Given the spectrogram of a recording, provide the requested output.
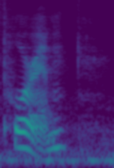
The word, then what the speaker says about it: Purim: Day pyramid Purim Purim I think it's pronounced Purim up here and pour him okay correct me if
